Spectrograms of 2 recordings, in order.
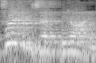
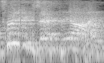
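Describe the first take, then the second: First: Louder, firmer freeze call; shouted command. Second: Loud FBI bust yell; shouted command. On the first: Hypnotist repeating the spy's shout, loud. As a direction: yell it like a cop. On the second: Hypnotist demonstrating the spy's shout, loud. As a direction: bark it like an agent arresting someone. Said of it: "and you shout". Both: Shown as a demonstration.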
